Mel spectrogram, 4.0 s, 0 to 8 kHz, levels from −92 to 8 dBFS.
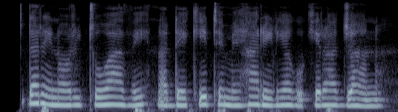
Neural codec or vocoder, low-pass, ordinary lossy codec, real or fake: none; 7.2 kHz; none; real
